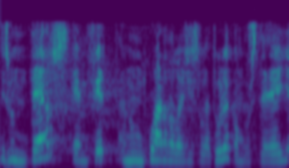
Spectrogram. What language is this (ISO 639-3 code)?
cat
